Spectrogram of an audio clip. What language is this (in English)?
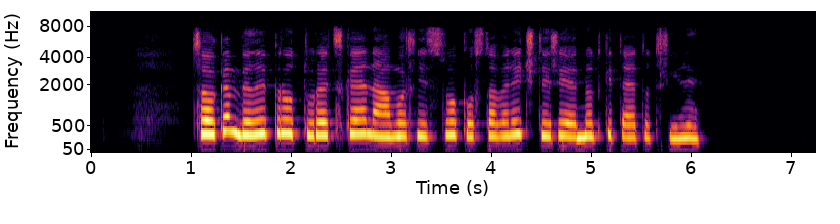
Czech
